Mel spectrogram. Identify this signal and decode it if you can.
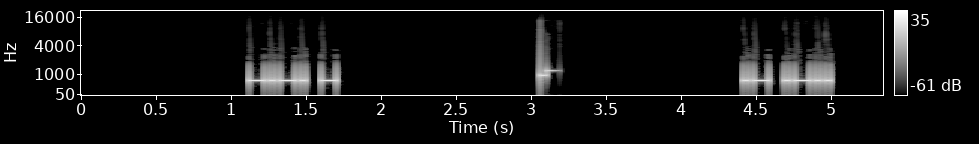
Morse code, heard as a keyed tone, about 36 wpm, 700 Hz. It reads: CT AL
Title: ARRL Sections 35wpm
